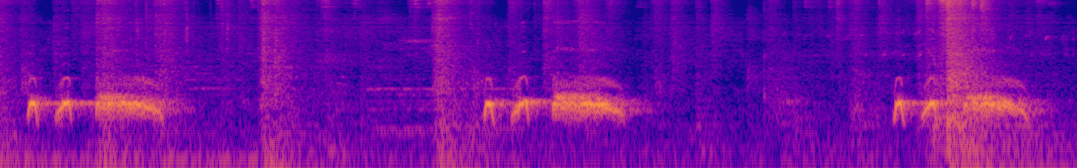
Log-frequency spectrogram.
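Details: A spotted dove kept in a cage, thổ pha song style, newly begun cooing all day: three repeated phrases, twin short notes then a long hoarse coo, spaced about three seconds apart, with clicks and thumps.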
